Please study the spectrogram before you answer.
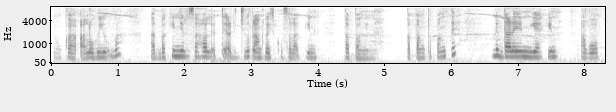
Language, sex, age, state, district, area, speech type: Santali, female, 30-45, Jharkhand, Bokaro, rural, spontaneous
